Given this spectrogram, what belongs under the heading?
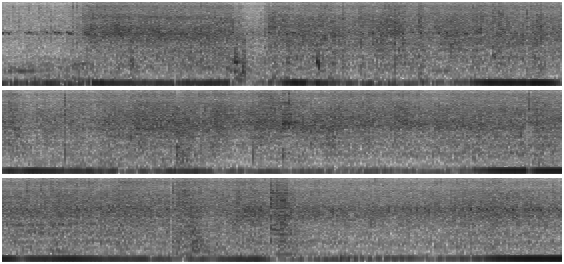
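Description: Boiled chicken pieces with meat masala frying in a pan, a loud steady sizzle with low rumbling bursts and occasional scraping stirs throughout.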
